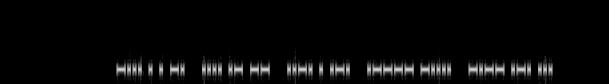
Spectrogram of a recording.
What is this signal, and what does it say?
Morse code, heard as a keyed tone, about 41 wpm, 700 Hz. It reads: BEEN HAM FER 16 YRS
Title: K1USN SST QSO Practice 45wpm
